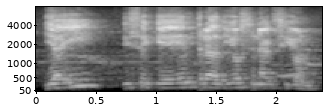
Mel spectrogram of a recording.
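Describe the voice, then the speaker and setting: A man's voice: a little high, lively intonation, normal speed, bright, forceful tone, roomy sound, distant mic, faint music behind, rough recording. A man preaching a fervent sermon and drawing call-and-response from the congregation. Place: church hall.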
